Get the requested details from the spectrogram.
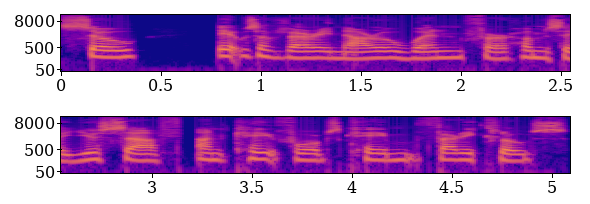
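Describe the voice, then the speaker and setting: A woman at a fairly low pitch, monotone and flat, with very even loudness in a dry, close sound with no echo and a very clean recording over a silent background. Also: moderate pace. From Northern Ireland, Belfast. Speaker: political commentator and broadcaster. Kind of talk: interview.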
